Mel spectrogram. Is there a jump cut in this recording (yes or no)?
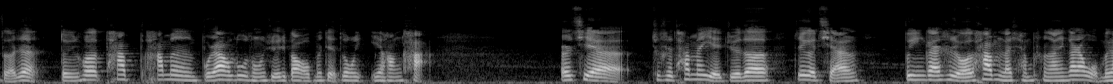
no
